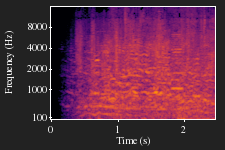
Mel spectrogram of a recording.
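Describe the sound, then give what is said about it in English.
A small crowd of many voices chattering and shouting over one another in a dense, steady babble, with shuffling and jostling noises beneath, as people push and pull, trying to push their way into the terminal at Palloch Airport in South Sudan. “Tempers are flaring, people are pushing and pulling as a small crowd of people try to push their way into the terminal here at Palloch Airport.”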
